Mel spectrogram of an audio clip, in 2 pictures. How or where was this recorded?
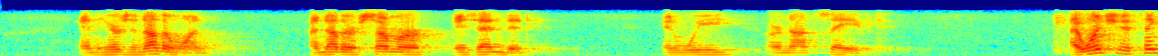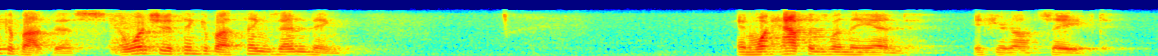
large echoing room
